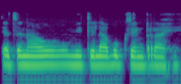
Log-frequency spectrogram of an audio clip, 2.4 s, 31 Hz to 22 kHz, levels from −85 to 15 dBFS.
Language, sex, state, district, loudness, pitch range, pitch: Marathi, male, Maharashtra, Pune, -17 LUFS, 135-145 Hz, 140 Hz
